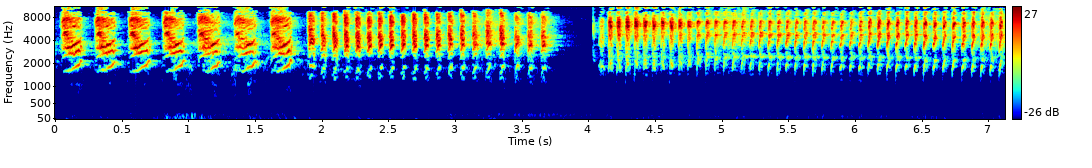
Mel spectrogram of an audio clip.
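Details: Eurasian tree sparrow in the 'roll tembak' and 'tembakan' song style: about seven separate loud chirps, then a rapid rolling trill, a brief pause, and another dense high buzzing trill.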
